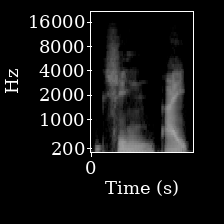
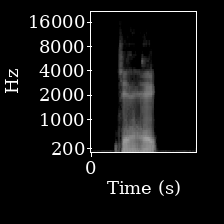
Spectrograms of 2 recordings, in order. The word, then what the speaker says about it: Chin Aik: Chin Aik, as the A-I-K is pronounced as E-G-G. Chin Aik.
